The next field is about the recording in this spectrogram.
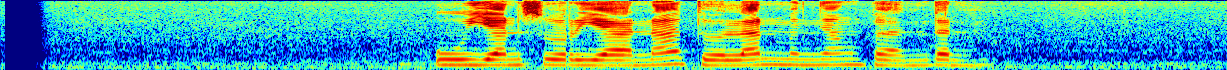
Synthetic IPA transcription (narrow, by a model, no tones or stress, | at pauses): ʔujansuɾijanad̪̥o̤lanməɲaŋb̥a̤nt̪ən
